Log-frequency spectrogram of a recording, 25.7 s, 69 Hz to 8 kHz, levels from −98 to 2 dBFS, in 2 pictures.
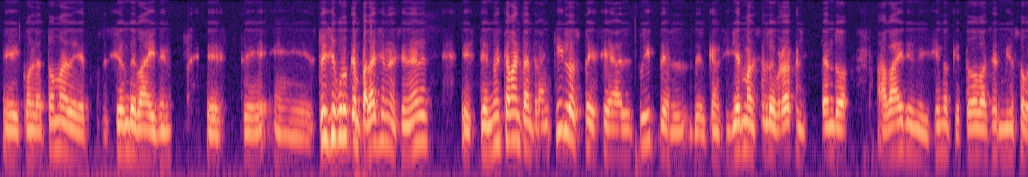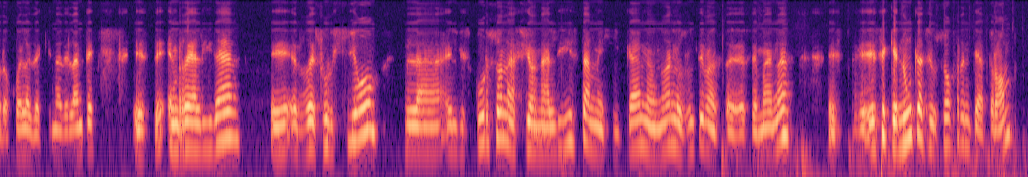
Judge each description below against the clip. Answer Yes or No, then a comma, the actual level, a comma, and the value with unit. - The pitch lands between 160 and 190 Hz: No, medium, 145 Hz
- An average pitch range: No, wide, 6.1 semitones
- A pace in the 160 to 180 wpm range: Yes, average, 165 wpm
